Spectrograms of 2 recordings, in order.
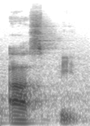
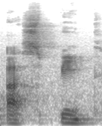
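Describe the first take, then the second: First: Said in the usual way. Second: "aspid" stressed on the last syllable, as-PID; mis-stressed "aspid" as asPÍD; wrong stress on PID. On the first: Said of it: "yo digo". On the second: Shown as a demonstration. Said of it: "Yo no digo".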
